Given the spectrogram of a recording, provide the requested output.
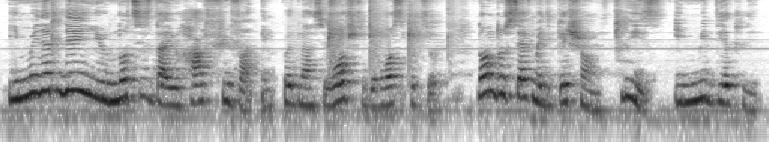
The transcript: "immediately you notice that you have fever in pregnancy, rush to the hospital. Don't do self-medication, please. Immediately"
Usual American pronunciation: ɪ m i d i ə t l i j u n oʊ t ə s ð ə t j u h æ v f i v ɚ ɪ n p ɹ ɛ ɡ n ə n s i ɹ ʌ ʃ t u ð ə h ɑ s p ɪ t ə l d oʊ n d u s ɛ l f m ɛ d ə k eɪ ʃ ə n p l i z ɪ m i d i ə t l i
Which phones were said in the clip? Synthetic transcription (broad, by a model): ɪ m i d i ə t l i j u n oʊ t ə s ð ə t j u h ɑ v f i v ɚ ɪ n p ɹ ɛ ɡ n ə n s i w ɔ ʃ t u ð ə h ɑ s p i t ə l d oʊ n d u s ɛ f m ɛ d ə k eɪ ʃ ə n p l i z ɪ m i d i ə t l i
